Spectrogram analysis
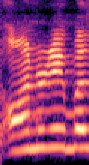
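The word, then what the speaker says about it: honourable: तो ऑनरेबल में भी सेम कॉन्सेप्ट है, एच का साउंड साइलेंट है, एच कॉन्सोनेंट है पर उसका साउंड ही नहीं है, इसलिए अ नहीं लगेगा पर एन लगेगा इसमें।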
